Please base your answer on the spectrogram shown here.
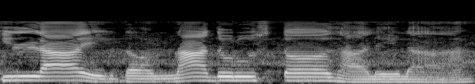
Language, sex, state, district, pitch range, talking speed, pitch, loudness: Marathi, female, Maharashtra, Solapur, 120-180 Hz, 50 wpm, 160 Hz, -14 LUFS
